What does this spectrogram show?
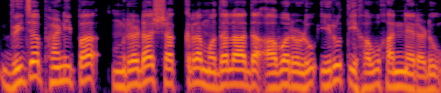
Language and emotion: Kannada, neutral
